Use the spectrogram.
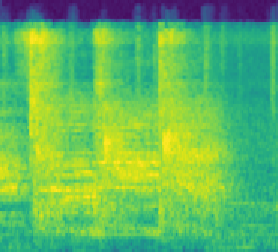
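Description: Students in a classroom clap in unison as part of a counted clapping routine, with several sharp, close bursts spaced evenly about half a second apart.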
